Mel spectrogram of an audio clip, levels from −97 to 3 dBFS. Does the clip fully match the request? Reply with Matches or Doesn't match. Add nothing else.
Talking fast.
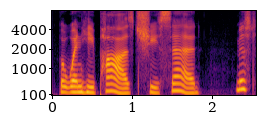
Doesn't match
